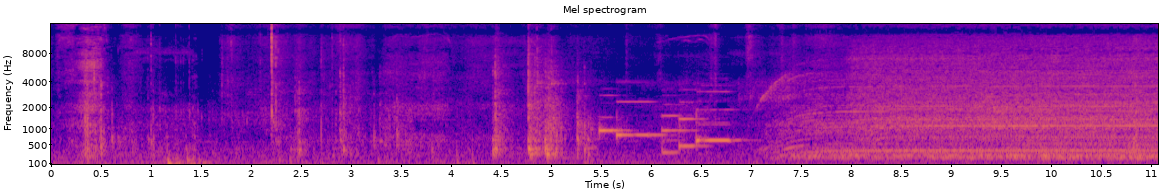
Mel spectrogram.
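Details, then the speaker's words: Roomba 960 robot vacuum after removing a stuck hard piece: chime, then steady smooth motor hum and whir, no more squeak. "Yeah, no more squeaks."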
